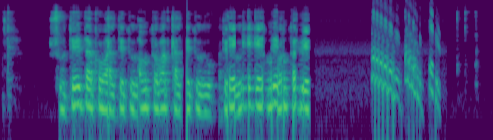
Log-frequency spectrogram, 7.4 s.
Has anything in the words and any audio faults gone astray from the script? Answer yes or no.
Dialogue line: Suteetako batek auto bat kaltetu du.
yes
